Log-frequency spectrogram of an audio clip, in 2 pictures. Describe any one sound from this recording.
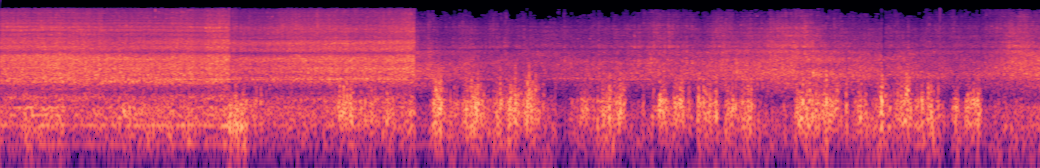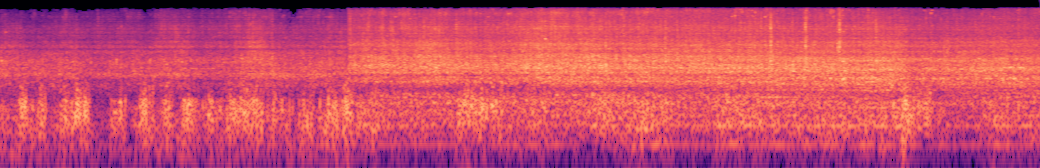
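A combine harvester engine rumbles steadily close by.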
